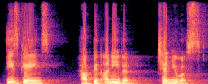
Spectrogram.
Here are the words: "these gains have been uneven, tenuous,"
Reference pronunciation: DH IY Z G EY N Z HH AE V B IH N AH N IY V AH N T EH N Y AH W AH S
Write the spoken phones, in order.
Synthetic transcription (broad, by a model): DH IY Z G EY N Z HH AE V B IH N AH N IY V AH N T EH N Y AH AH S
